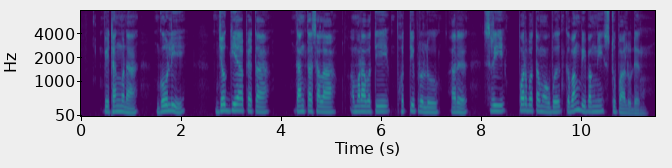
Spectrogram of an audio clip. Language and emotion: Bodo, neutral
